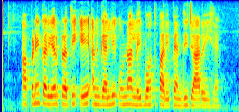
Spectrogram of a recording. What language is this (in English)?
Punjabi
